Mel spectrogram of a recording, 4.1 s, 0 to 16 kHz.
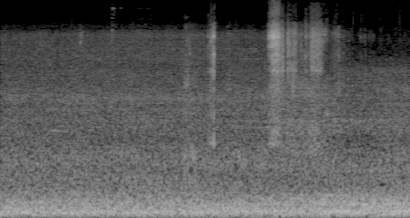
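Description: Steady low rumble of an Airbus A350's cabin noise: engines and airflow heard from inside the aircraft, with a few faint clicks about two to three seconds in.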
